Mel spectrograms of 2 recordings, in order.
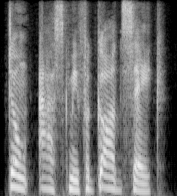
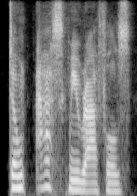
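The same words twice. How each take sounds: First: Pleading. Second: Higher, begging appeal; pleading. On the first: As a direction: drag out the plea as it falls back. Bunny begs Raffles to stop. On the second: Bunny begging Raffles not to ask again: higher pleading. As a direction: plead with him, a pitch up. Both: Acted.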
